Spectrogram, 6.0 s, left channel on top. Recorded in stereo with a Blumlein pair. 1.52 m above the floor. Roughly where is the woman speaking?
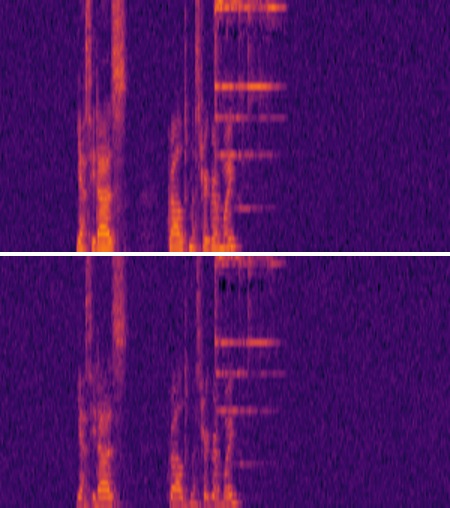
Ahead left.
